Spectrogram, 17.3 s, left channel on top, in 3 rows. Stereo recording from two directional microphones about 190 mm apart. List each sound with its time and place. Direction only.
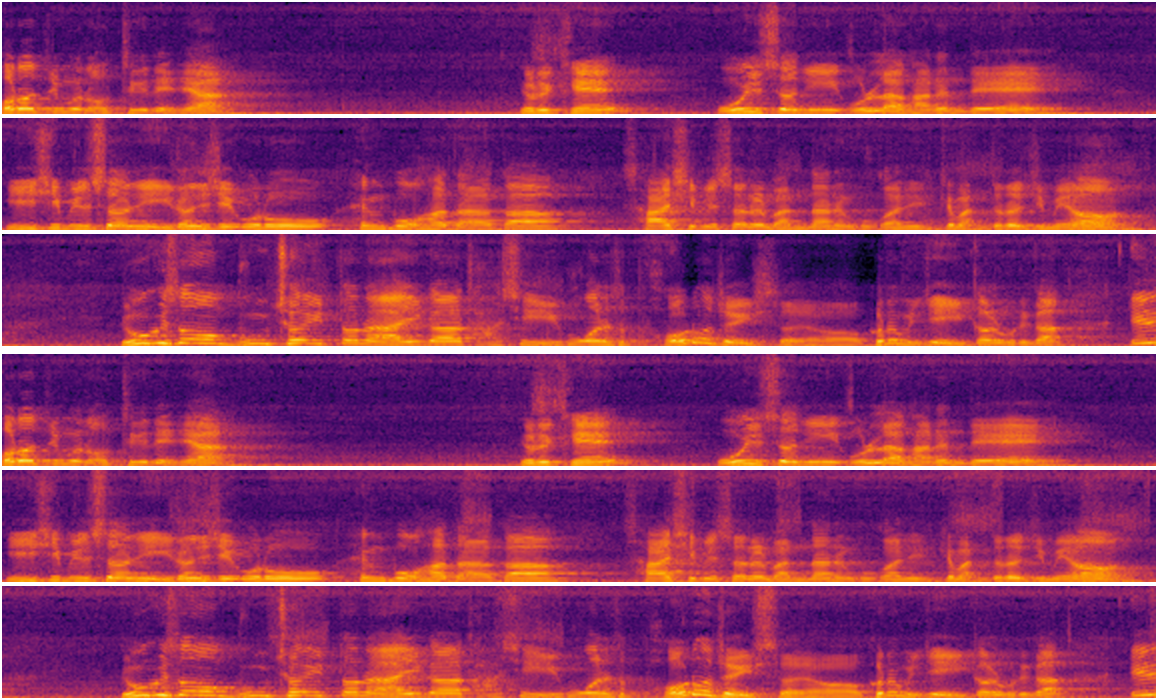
0.0 s speech: 10° left (ahead or behind)
2.8 s speech: 15° left (ahead or behind)
14.9 s speech: 20° right (ahead or behind)
16.0 s speech: 15° left (ahead or behind)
